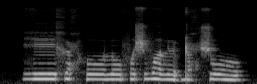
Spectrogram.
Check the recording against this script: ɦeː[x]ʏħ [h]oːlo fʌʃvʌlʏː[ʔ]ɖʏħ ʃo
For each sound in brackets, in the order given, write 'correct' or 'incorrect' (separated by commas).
correct, correct, correct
